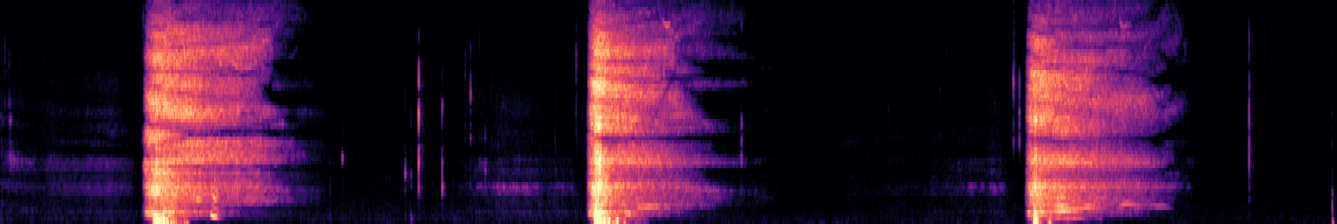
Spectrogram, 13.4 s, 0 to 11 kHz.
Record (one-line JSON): {"exhalation_length": "13.4 s", "exhalation_amplitude": 27799, "exhalation_signal_mean_std_ratio": 0.27, "survey_phase": "alpha (2021-03-01 to 2021-08-12)", "age": "65+", "gender": "Female", "wearing_mask": "No", "symptom_none": true, "smoker_status": "Never smoked", "respiratory_condition_asthma": false, "respiratory_condition_other": false, "recruitment_source": "REACT", "submission_delay": "5 days", "covid_test_result": "Negative", "covid_test_method": "RT-qPCR"}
